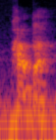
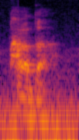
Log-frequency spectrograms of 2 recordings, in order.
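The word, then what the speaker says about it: 바다: যেমন ফাদা এখানে বাধা বলবে না ফাদা ফাজি ফাজি মানে প্যান্ট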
